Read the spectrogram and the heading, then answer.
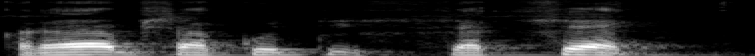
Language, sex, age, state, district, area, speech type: Goan Konkani, male, 60+, Goa, Salcete, rural, spontaneous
